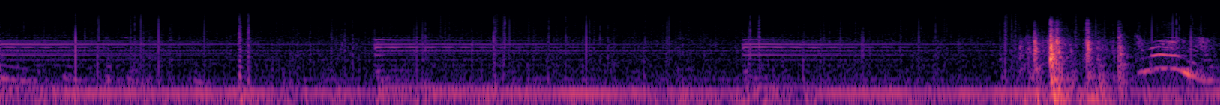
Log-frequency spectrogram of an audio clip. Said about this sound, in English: The door is opening.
